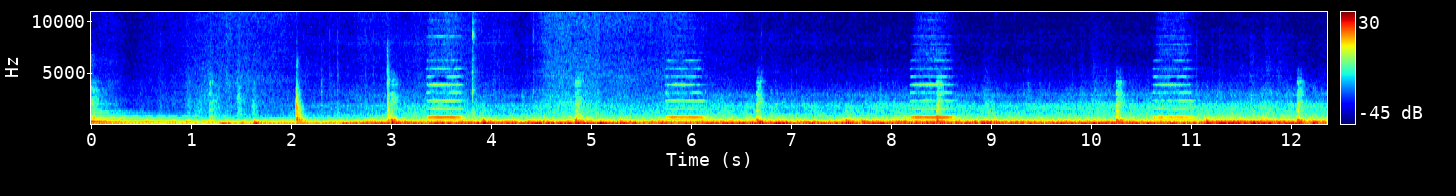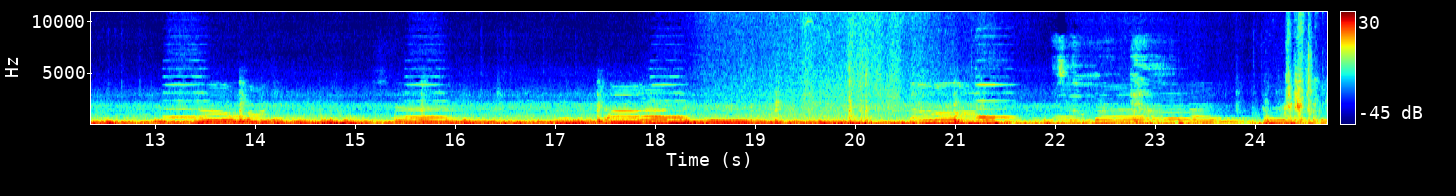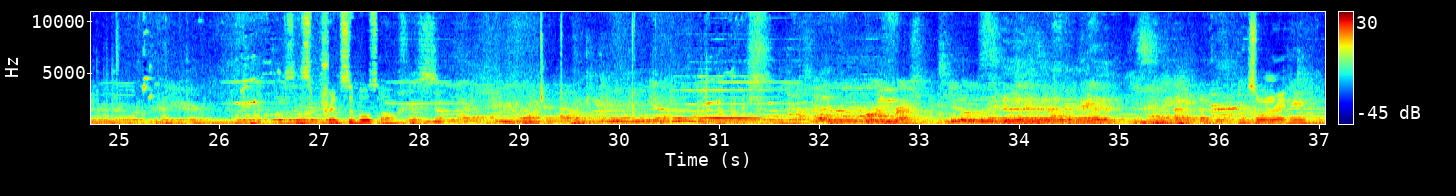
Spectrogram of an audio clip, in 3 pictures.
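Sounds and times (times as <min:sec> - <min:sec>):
elevator low rumble: 0:00.0 - 0:37.0
short electronic beep: 0:03.4 - 0:03.8, 0:05.7 - 0:06.3, 0:08.2 - 0:08.7, 0:10.6 - 0:11.2, 0:13.1 - 0:13.7, 0:15.5 - 0:16.0, 0:21.2 - 0:21.7, 0:27.7 - 0:29.2, 0:30.6 - 0:32.1.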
